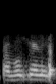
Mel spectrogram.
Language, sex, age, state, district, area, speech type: Odia, female, 30-45, Odisha, Nayagarh, rural, conversation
